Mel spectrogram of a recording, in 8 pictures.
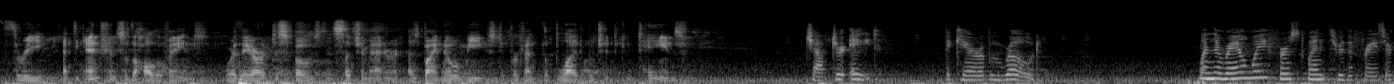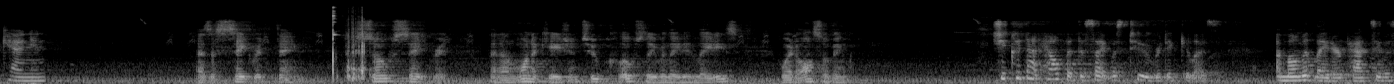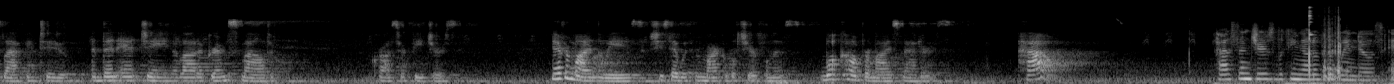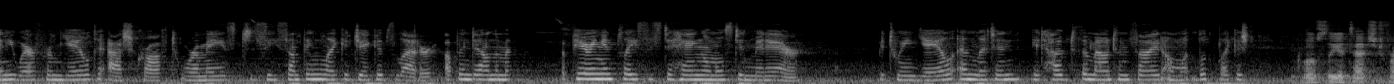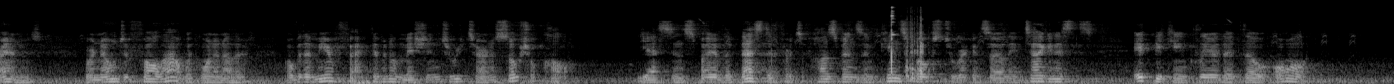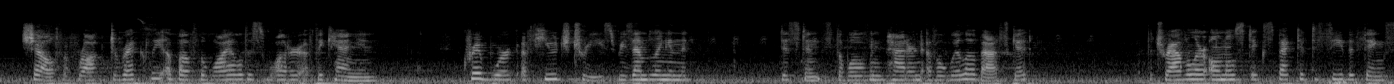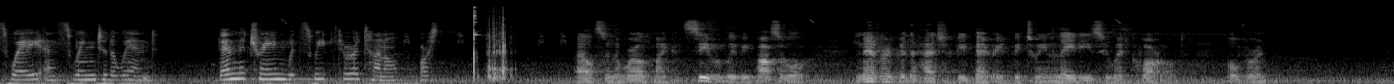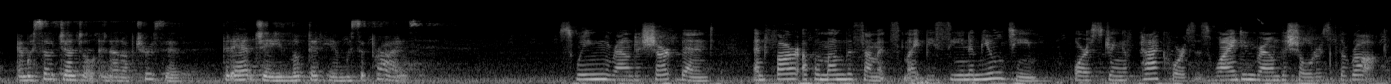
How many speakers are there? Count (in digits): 4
